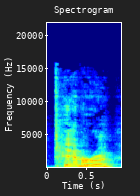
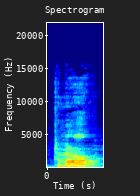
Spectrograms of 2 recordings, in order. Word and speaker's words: Tamara: arbitrary stupid goal by tomorrow shopson and you can see how the name is spelled I thought it was pronounced Tamara until I watched some YouTube videos and it is pronounced tomorrow so there's a booktube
